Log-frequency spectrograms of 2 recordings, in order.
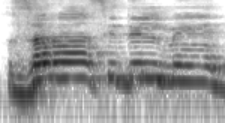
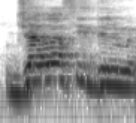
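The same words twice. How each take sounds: First: The first word begins with a 'z' sound. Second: The first word begins with a 'j' sound. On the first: It means a little room in the heart. The speaker calls it right. "जरा मतलब हो गया थोड़ी" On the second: It turns the word into old age. The speaker calls it wrong. "अगर आप इसी को जरा बोल देंगे, जरा हिंदी में बुढ़ापे को भी बोला जाता है"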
